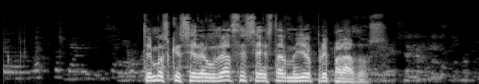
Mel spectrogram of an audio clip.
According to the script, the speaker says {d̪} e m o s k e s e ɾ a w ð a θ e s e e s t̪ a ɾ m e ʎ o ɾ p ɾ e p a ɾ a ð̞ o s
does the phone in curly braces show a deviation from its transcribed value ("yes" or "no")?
yes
